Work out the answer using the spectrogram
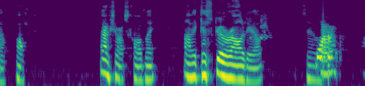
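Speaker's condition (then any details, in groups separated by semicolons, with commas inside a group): Ataxia; genetic, from birth; speech impediment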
